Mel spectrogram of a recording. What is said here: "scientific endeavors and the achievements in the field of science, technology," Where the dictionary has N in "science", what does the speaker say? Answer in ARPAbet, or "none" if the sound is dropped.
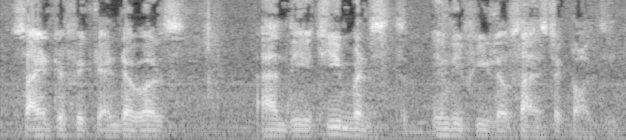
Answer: N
